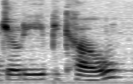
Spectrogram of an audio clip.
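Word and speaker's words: Jodi Picoult: sing you home by jody pico i think i'm saying it right now because they said it in the beginning of this book anyway i am let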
